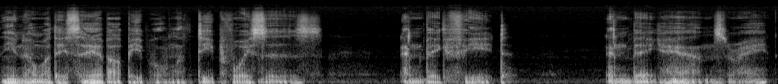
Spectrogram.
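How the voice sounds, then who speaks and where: Very deep gravelly, seductive male professor acted by a man. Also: full character voice. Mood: tender, seductive.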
